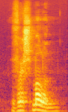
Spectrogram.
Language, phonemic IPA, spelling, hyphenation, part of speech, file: Dutch, /vərˈsmɑlə(n)/, versmallen, ver‧smal‧len, verb, Nl-versmallen.ogg
- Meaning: to narrow, narrow down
